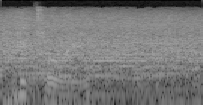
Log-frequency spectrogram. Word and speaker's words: Hickory: Gonna go on board here with Truth Hoke out of Hickory, North Carolina. Now, of course, north of the border, we would call that Hickory. But in the South, that's all one. That's all one syllable.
